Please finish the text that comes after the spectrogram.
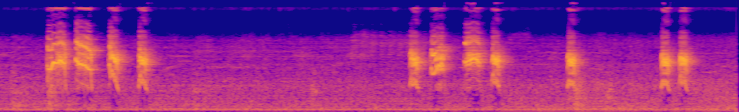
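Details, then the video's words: Grey-cheeked bulbul in full song, with rough 'besetan' and sharp 'tembakan' phrases: clusters of three or four loud grating notes, a pause, then more harsh bursts and a closing double note. "Cucak jenggot Besetan Kasar dan Tembakan Tajam"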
